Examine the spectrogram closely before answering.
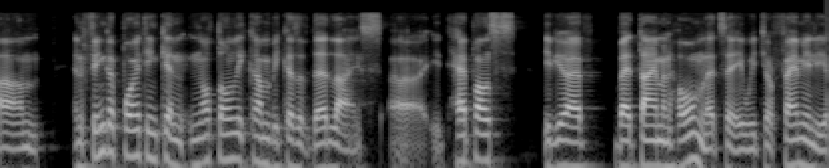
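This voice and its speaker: Here a man speaks with a Bulgarian accent at a medium pitch. He keeps a moderate pace with ordinary pitch variation. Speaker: software developer. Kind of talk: panel discussion. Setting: video call.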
